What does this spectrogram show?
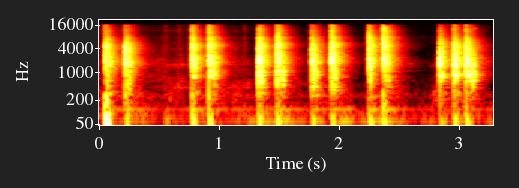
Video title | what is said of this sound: Quick Walk of this water damaged home. (Damage analysis.) | there's hollow tile which is a lot of moisture to get tripped underneath there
